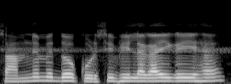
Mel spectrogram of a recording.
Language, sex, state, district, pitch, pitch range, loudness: Hindi, male, Jharkhand, Palamu, 155 Hz, 155-165 Hz, -15 LUFS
